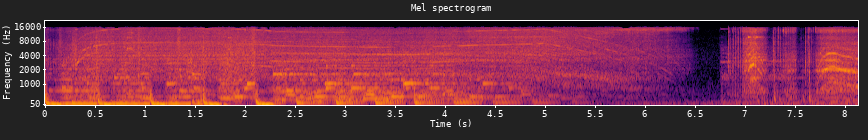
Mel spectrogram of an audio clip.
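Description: Background dance music with a steady beat fades out over the first six seconds. About seven seconds in, a corded electric drill speeds up and slows down in short runs, pre-drilling through a rubber horse mat into a 4x4 frame.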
